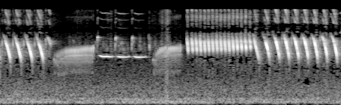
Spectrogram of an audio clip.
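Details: Canary song for training other canaries, fast and dense: runs of sweeping down-slurred notes, a buzzy rising trill, steady flat whistled tones, then a rapid rattling roll and more quick sweeping phrases.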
